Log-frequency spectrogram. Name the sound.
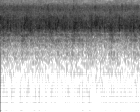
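frying tulingan fish in a pan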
